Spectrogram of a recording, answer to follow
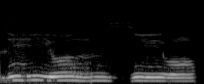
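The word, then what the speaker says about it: لينذر: Cara bacanya li yu, lepas yu baru dengung. Tanda mati telah disembunyikan. Dengungkan terus ke hidung.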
